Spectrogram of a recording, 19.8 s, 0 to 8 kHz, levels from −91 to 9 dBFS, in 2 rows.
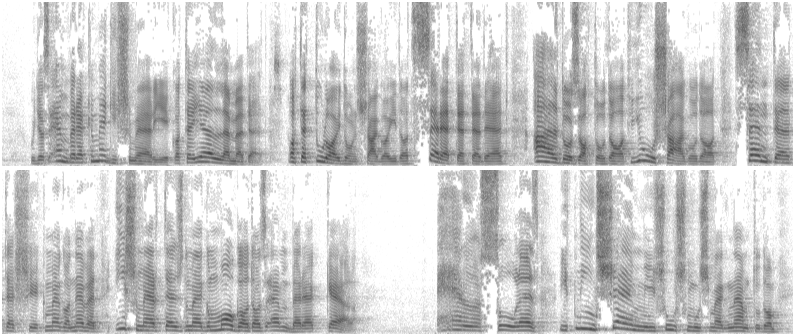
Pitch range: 115-195 Hz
